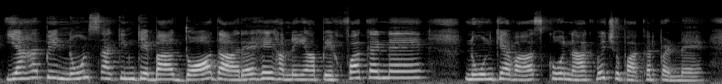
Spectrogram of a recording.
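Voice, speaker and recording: A woman teaching tajweed in a lesson, chanting verses slowly and melodically, then explaining the rules in quick speech. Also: on the high side, a little mellow. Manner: slow melodic recitation, then rapid explanations. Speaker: Quran recitation teacher.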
